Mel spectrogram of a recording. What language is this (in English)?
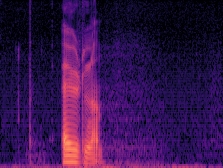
Norwegian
